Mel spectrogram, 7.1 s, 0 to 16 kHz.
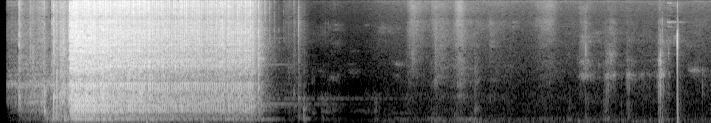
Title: Cricut Explore 2 grinding sound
